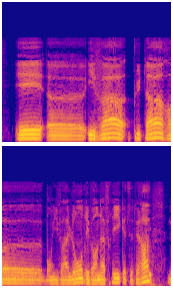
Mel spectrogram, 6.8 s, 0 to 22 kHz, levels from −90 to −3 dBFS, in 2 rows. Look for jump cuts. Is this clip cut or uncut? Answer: uncut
